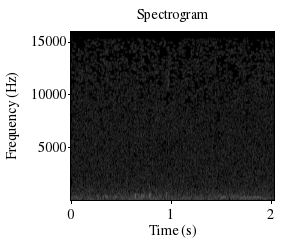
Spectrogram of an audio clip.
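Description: Near silence: room tone, with a faint, brief low sound a little over half a second in.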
